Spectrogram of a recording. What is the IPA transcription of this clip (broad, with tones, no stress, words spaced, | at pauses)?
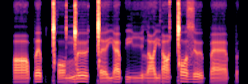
ɑː˨˩pɛ˥˧pǀʰɔ˨˩ŋ͡ǀøː˥˧ ǀɛ˨˩jæ˥˧pjiː˨˩ lɑ˨˩j ɾɑ˥˧ǀɔ˥˧zøː˨˩ pæ˨˩p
